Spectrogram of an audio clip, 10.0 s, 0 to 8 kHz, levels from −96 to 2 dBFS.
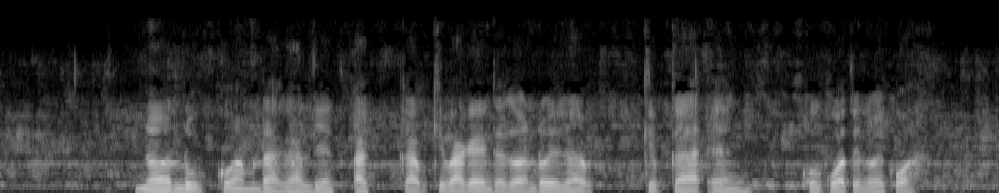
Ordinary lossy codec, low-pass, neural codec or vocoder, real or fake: MP3, 48 kbps; 7.2 kHz; none; real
